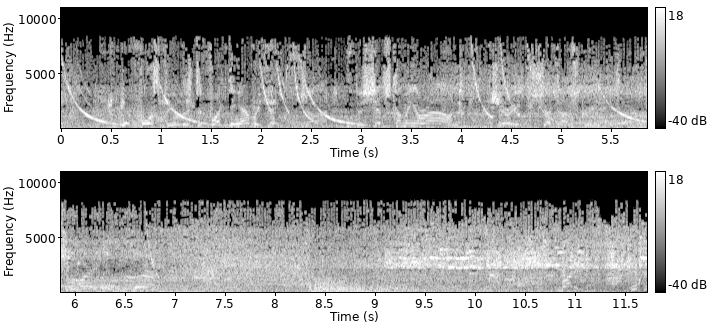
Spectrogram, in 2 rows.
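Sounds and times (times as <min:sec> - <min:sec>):
speech: 0:00.4 - 0:07.4, 0:08.3 - 0:08.8
thunder crash from a lightning strike: 0:05.4 - 0:11.7.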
